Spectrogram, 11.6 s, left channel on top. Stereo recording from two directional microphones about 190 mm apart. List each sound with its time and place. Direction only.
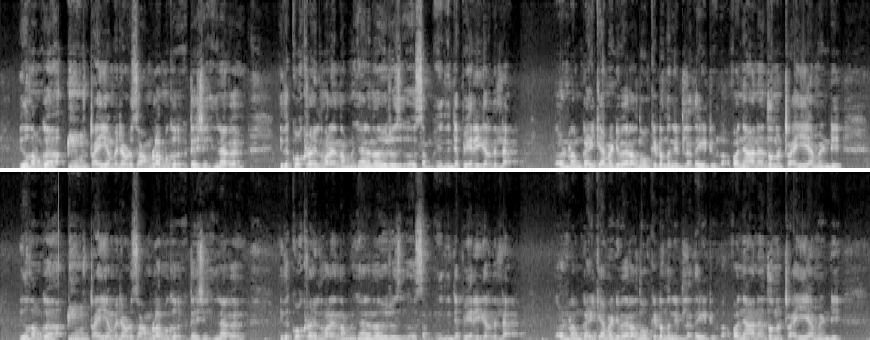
0.3 s a man's voice: 15° left (ahead or behind)
0.9 s a man's voice: 5° left (ahead or behind)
